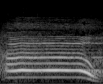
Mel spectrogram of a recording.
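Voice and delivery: high yelled Oh; friends yelling from behind. Retold or imitated. Friends behind on the trail yelling, a high loud shout. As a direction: shout it like friends calling out far back. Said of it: "they're like".

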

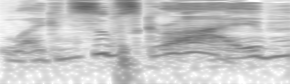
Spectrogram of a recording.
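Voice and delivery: slow, breathy whisper; drawn-out hushed whisper; whispered sign-off. Pretend. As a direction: whisper the outro to the audience.

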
